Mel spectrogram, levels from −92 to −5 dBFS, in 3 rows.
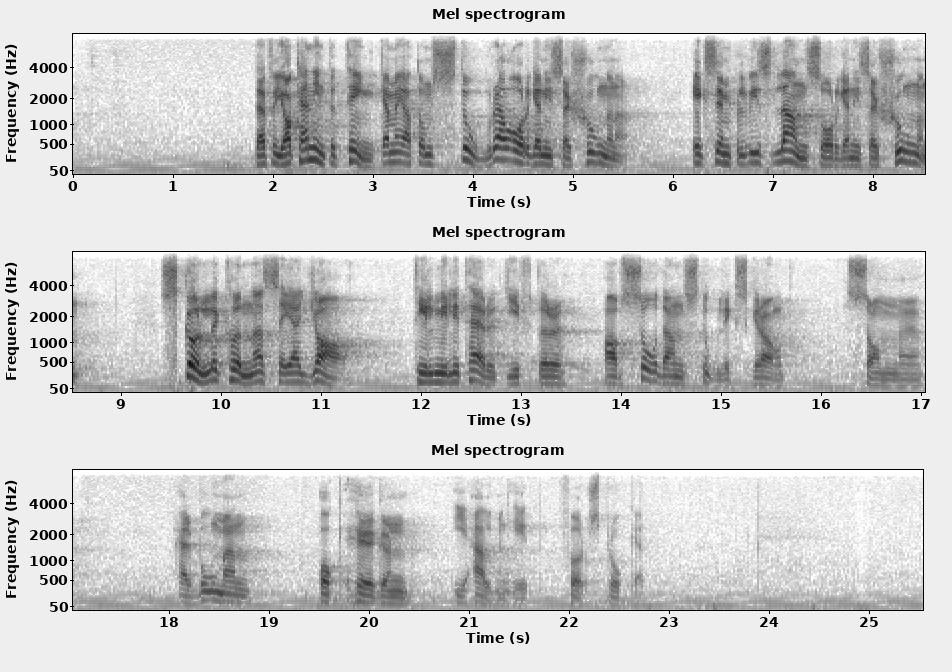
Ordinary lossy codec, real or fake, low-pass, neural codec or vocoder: Opus, 32 kbps; real; 7.2 kHz; none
